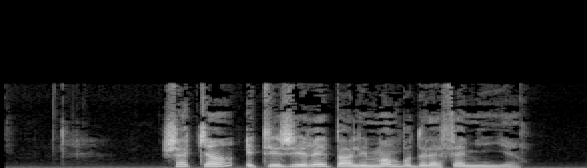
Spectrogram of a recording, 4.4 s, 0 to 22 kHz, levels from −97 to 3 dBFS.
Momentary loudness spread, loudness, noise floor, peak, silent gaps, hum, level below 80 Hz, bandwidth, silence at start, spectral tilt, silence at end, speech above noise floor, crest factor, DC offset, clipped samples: 11 LU; -18 LUFS; -56 dBFS; 0 dBFS; none; 50 Hz at -45 dBFS; -56 dBFS; 11.5 kHz; 1.25 s; -3.5 dB/octave; 0.5 s; 37 dB; 20 dB; under 0.1%; under 0.1%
